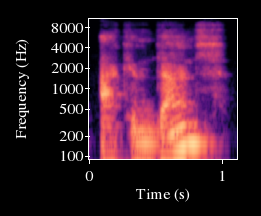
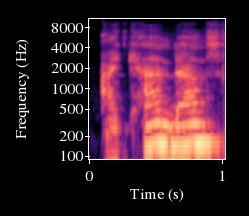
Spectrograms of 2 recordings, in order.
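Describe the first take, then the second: First: Scots accent with a reduced "can". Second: Said in the usual way. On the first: Shown as a demonstration. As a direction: say "can" short and unstressed, the Scots way. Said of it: "In Scots, we say". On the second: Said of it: "For example, I say".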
